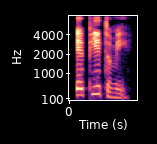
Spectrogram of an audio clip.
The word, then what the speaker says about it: epitome: This word is pronounced as epitome.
